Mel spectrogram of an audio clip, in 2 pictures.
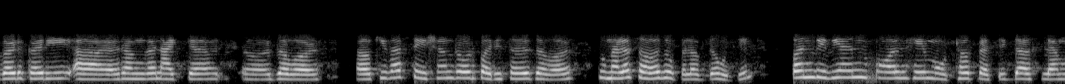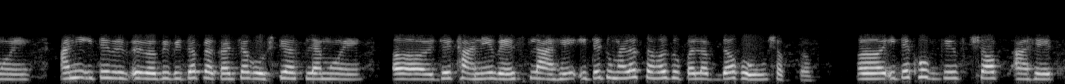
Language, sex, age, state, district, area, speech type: Marathi, female, 18-30, Maharashtra, Thane, urban, conversation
